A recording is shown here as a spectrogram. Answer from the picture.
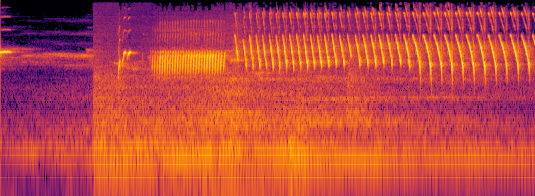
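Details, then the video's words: After a quiet start and a rustling patch, a canary breaks into a bright, fast rattling trill of sharp downward notes that keeps going steadily to the end over a soft background murmur. "The Lazy Canary Sounds Immediately After Hearing the Sound of the Canary This One || Voice of Canary"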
